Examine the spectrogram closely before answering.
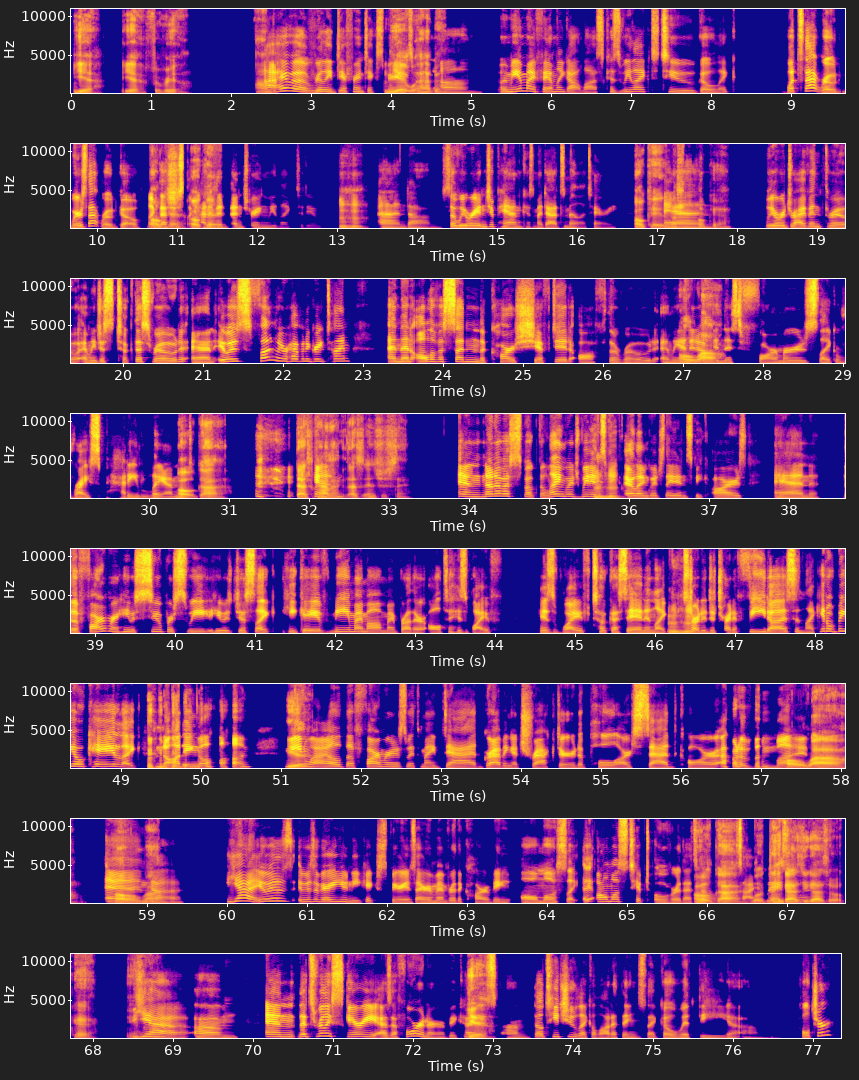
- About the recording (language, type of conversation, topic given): English, unstructured, Have you ever gotten lost in a foreign city, and what happened?
- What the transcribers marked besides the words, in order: other background noise; tapping; chuckle; laughing while speaking: "And"; chuckle; laughing while speaking: "along"; laughing while speaking: "out of"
